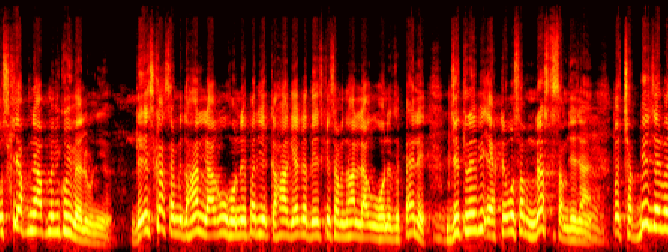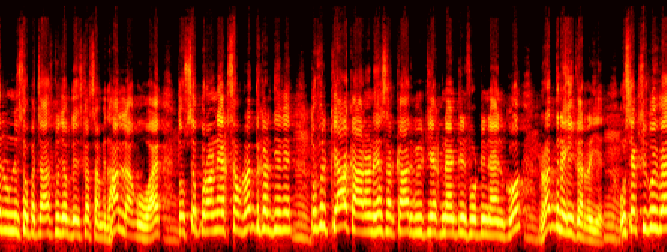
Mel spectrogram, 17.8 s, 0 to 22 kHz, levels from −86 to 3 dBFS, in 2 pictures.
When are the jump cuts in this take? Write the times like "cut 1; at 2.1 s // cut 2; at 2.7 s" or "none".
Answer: none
